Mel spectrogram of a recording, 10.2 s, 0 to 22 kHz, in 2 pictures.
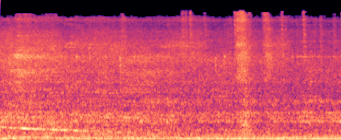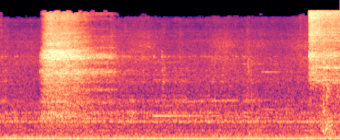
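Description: Running sound inside a Tobu 9000 series train in a subway tunnel: a steady low rumble with a motor whine falling in pitch at the start, brief hisses about 3.5 and 6 seconds in, and a louder hiss starting near the end.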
